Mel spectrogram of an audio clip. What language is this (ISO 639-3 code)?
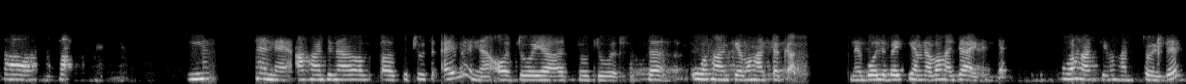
mai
